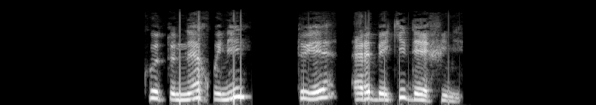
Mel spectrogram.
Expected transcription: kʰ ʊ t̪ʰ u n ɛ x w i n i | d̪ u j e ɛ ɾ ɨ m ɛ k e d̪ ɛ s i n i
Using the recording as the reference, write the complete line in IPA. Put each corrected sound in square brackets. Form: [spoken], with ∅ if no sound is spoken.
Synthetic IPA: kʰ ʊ [t̪] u n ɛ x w i n i | [t̪] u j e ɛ ɾ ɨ [b] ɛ k [i] d̪ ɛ [f] i n i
